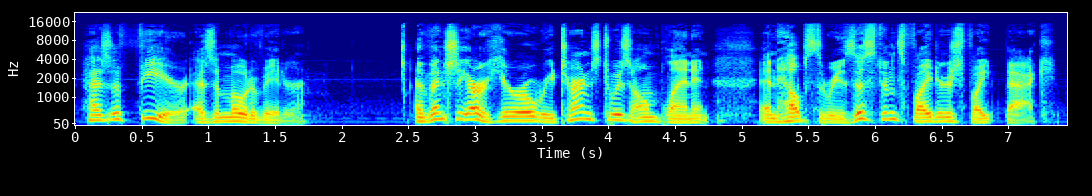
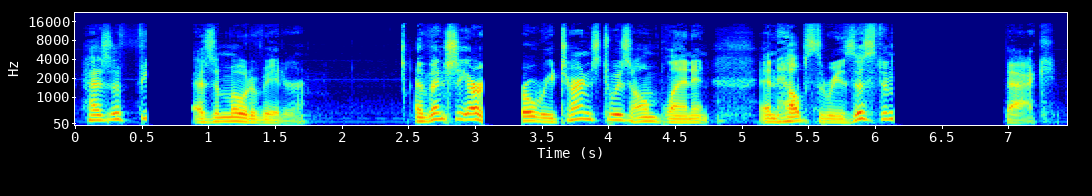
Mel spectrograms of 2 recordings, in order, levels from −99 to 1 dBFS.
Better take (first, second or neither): first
